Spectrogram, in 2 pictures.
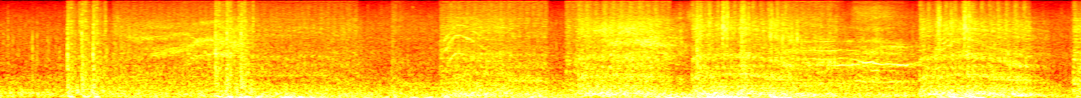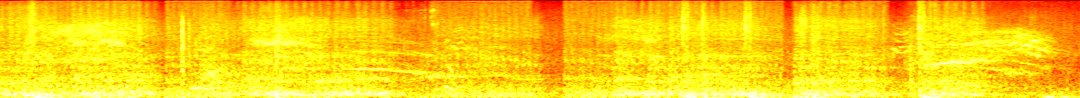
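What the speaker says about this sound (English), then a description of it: "The recoil on this assault rifle is ridiculous." Assault rifle fire from the Aliens: Colonial Marines video game rattles in repeated rapid bursts throughout, loud and dense with brief gaps between volleys.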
